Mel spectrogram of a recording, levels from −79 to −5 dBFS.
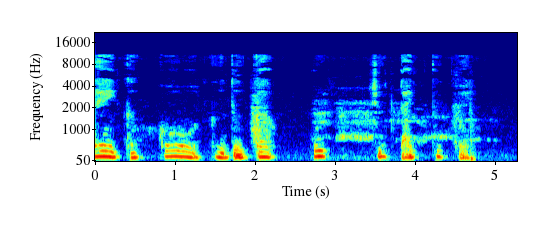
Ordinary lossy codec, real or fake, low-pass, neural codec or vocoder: AAC, 32 kbps; fake; 10.8 kHz; vocoder, 24 kHz, 100 mel bands, Vocos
